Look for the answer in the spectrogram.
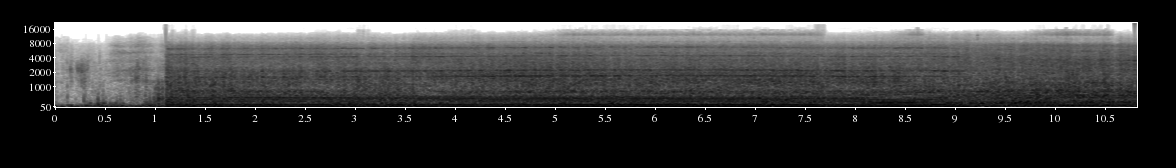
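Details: Old two-stroke Polaris 6x6 after a budget rebuild, restarted after refuelling; steady droning note at constant speed without misses or rattles; normal running.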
